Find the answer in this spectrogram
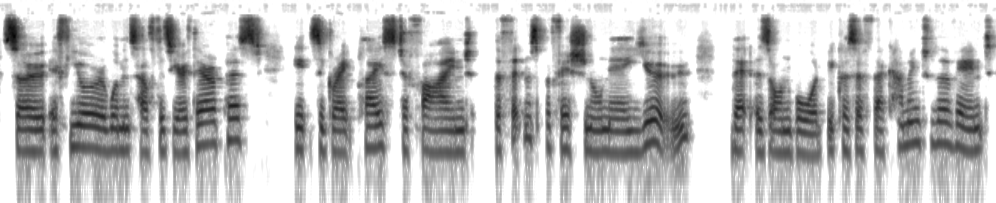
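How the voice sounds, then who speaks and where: A woman's voice: fairly low pitch, normal speed, a little mellow, dry recording. A woman, an event organizer chatting enthusiastically as a podcast guest, with many fillers. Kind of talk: casual interview talk.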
